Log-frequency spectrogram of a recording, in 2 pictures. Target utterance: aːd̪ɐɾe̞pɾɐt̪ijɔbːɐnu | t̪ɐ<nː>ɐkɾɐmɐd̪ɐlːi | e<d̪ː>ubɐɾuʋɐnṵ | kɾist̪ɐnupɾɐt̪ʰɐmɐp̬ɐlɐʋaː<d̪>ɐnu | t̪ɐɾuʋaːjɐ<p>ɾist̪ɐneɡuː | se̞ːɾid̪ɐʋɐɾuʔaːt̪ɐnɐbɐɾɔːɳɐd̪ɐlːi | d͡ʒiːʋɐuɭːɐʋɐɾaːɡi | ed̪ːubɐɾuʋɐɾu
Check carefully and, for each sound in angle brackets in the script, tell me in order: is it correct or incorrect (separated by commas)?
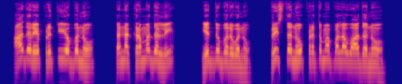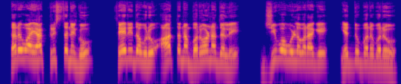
correct, correct, correct, incorrect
